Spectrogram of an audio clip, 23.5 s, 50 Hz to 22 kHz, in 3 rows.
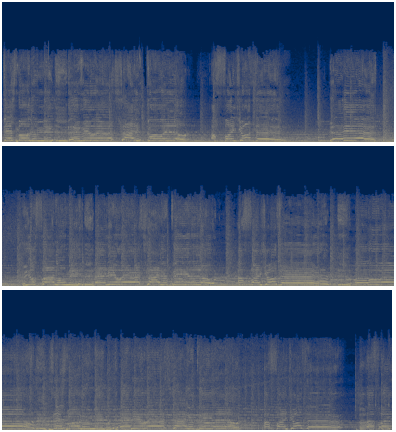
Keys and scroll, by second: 0.6 5, 2.4 shift+5, 19.4-22.3 typing.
